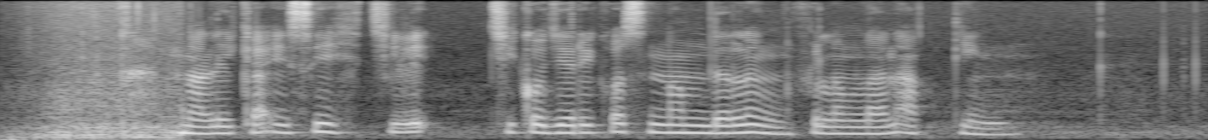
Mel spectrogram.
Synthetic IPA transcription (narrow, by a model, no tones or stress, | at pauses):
nalikaʔisih | t͡ʃikod͡ʒeɾikosənamdələŋfiləmlanak̚t̪ɪŋ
